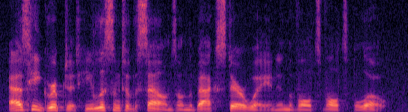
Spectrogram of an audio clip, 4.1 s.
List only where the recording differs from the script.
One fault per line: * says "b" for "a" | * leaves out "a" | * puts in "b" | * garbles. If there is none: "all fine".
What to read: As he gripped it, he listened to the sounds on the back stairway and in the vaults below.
* puts in "vaults"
